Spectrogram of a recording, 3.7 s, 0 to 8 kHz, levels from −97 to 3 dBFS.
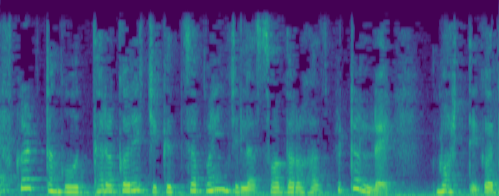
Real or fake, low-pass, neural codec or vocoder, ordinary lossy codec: real; 7.2 kHz; none; none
